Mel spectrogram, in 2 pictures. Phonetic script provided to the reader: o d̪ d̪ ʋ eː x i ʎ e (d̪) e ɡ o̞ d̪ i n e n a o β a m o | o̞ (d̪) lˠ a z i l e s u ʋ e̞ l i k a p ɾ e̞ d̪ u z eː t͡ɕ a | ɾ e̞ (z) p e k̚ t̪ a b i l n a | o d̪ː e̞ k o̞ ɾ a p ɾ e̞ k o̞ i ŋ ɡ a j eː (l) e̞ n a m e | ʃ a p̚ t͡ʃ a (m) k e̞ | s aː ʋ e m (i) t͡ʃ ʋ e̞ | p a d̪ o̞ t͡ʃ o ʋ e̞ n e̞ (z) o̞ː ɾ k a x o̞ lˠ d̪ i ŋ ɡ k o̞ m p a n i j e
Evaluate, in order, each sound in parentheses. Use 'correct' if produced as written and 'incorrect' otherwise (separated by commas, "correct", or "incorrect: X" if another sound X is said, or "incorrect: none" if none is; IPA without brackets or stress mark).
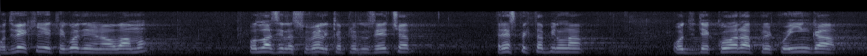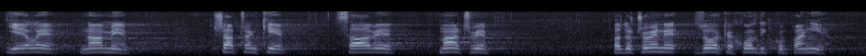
incorrect: t̪, correct, incorrect: s, correct, incorrect: ŋ, incorrect: a, correct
